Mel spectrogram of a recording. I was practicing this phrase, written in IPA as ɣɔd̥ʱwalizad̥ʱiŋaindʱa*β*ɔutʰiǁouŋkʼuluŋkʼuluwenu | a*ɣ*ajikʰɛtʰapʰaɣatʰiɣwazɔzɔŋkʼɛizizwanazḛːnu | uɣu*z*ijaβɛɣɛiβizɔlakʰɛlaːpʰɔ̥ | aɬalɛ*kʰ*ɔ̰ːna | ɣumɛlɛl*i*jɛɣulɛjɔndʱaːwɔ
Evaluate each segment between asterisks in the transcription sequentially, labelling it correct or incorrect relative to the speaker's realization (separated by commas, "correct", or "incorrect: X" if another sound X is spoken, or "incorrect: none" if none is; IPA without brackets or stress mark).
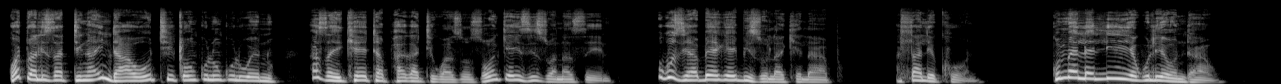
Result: incorrect: w, incorrect: z, correct, correct, correct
